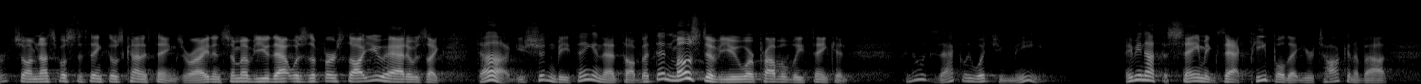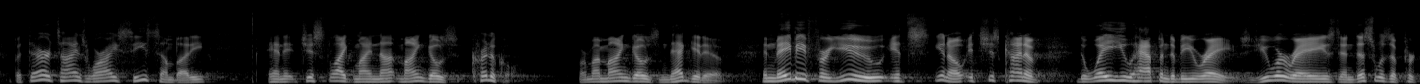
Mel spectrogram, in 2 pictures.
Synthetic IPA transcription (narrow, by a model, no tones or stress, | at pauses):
soʊãɪ̃mnətsə̥poʊstʰɨθɪ̃ŋk̚ðoʊz̥kʰãɪ̃ndɨθɪ̰̃ŋzɹaɪɾɨ̃nsʌ̃mʌvjɨðɨt̚wʌzðəfɜ˞st̪̚θɔt͡ʃɨɨɾɨt̚wʌzlaɪk̚ | d̥ʌɡjɨʃʊdⁿn̩b̥iθɪ̃ŋkɪ̃ŋðɨt̪̚θɔt̚b̥ʌt̪̚ðɨ̃nmoʊstʌvjɨwə˞pʰɹ̥ɑbəbliθɪ̃ŋkɪ̰̃ŋ | aɪnoʊɨɡzæk̚tˡliwʌt͡ʃɨmĩn | meɪbinət̪̚ðɨsẽɪ̃mɨɡzæk̚t̚pʰipl̩ˠðɨt͡ʃə˞tʰɔkɪ̃ŋəbaʊt̚b̥ʌt̪̚ðə˞ːtʰãɪ̃mzwə˞aɪsisʌ̃mbɑɾi | ɨ̃nɨt̚d̥ʒ̥ʌstˡlaɪk̚maɪnamãɪ̃nɡoʊz̥kʰɹ̥ɪɾɨkʰl̩ˠ | ə˞maɪmãɪ̃nɡoʊznɛɡɨɾɪ̰v | ɨ̃nmeɪbifə˞jɨɪtsjɨñoʊʔɨtsd̥ʒ̥ʌskʰãɪ̃ndʌvðəweɪjɨɦæpɨ̃n̩tɨbiɹeɪzjɨwə˞ɹeɪzdɨ̃nðɪswʌzɨpʰə˞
